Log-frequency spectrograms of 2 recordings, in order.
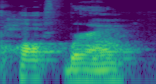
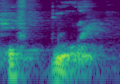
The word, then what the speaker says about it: Hofbräu: I've been calling a Hoffbrow and the correct German pronunciation is Hoffroy. The B R A not U is pronounced boy or Roy if I remember correctly. What's up? Huffroy versus Bohemian Riot.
